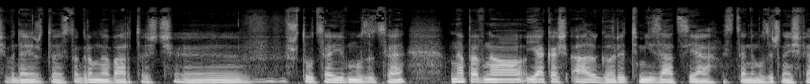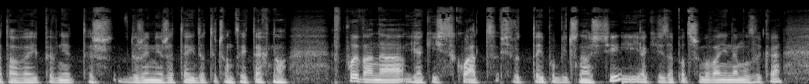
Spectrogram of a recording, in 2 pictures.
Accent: Warsaw, Masovian Voivodeship, Poland; Bo ja jestem stąd i ja tu zawsze będę wracał i myślę, że nigdy nie opuszczę Warszawy na zawsze, bo po prostu kocham to miasto

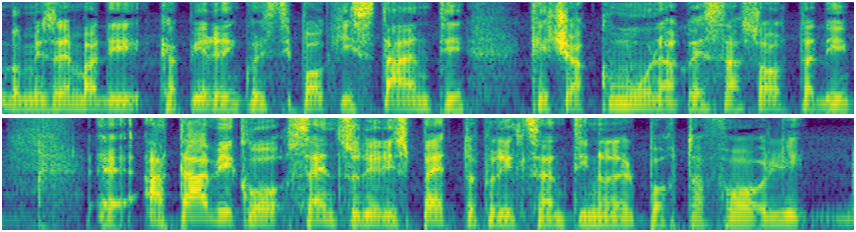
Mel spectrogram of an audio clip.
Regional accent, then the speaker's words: Umbria, Italy; umbro ricordo il giorno

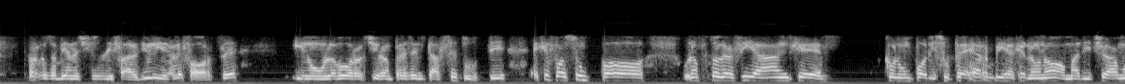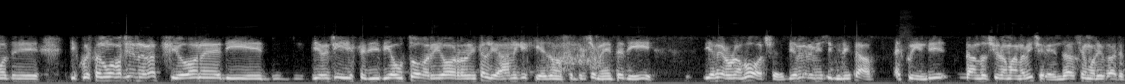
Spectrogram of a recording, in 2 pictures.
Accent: Genoa, Liguria, Italy; L'idea parte da me, l'episodio mio è di Genova, perché io sono di Genova

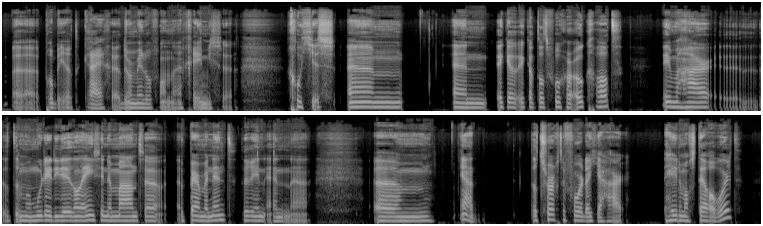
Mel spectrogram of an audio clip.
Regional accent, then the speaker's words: Cape Verde; Ik kom zelf uit Kaapverdië en in haar tijd was Kaapverdië nog een kolonie van Portugal.

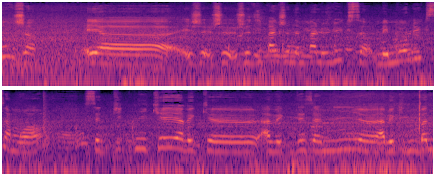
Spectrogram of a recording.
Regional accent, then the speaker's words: Paris, Île-de-France, France; Ben, je suis née à Paris. C'est vrai que j'ai toujours vécu à Paris. Les amis, l'école, l'éducation, voilà, c'était parisien dans le quartier latin. C'est Saint-Germain-des-Prés.

